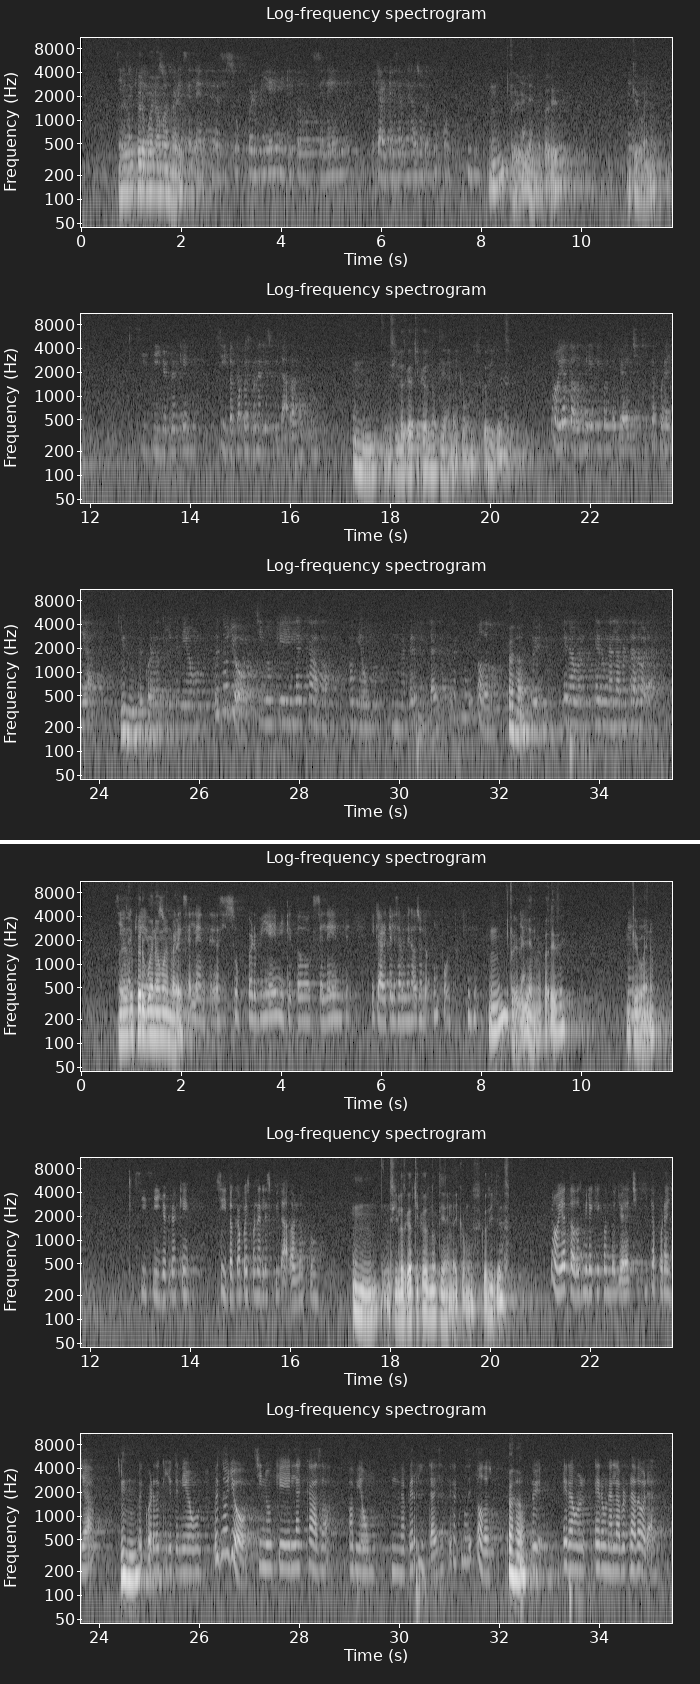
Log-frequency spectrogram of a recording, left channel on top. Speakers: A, on the right (about 20°); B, on the right (about 65°).
A: Sí,
B: O sea,
A: o sea
B: súper
A: que
B: buena
A: súper
B: mano ahí.
A: excelente, así súper bien y que todo excelente. Y claro que les habían dejado solo un punto <laughs>
B: Mm, re
A: y
B: bien,
A: ya.
B: me parece.
A: Ujú.
B: Qué bueno.
A: Sí, sí, yo creo que sí, toca pues ponerles cuidado, ¿no? Tú,
B: Mm,
A: Mm,
B: si los gaticos
A: yo-
B: no tienen ahí como sus cosillas.
A: no, y a todos, mira que cuando yo era chiquita por allá,
B: Ujú,
A: Recuerdo que yo tenía un, pues no yo, sino que en la casa había un- una perrita, esa que era como de todos.
B: Ajá.
A: eh, Era un, era una labradora,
